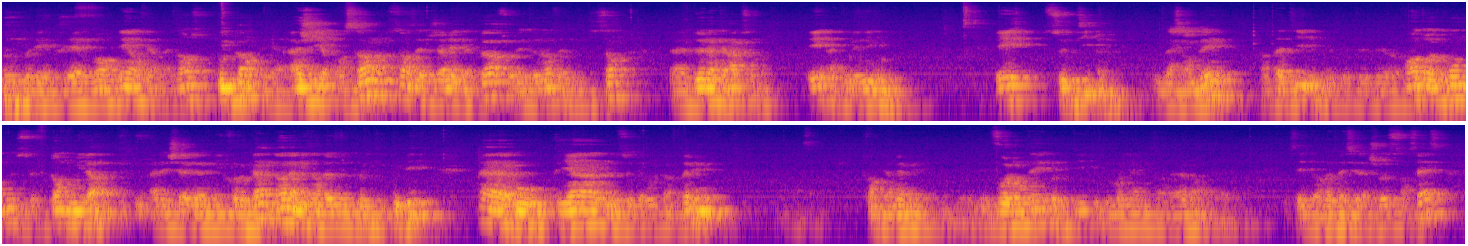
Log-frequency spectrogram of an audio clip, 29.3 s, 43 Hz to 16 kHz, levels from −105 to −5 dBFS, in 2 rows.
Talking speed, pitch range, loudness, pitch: 160 wpm, 100-120 Hz, -30 LUFS, 105 Hz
